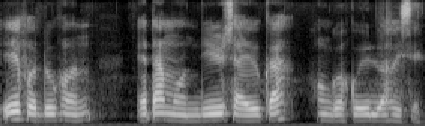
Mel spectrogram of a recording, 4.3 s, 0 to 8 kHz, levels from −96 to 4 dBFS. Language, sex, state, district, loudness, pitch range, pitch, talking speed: Assamese, male, Assam, Sonitpur, -22 LUFS, 145-155 Hz, 150 Hz, 125 wpm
